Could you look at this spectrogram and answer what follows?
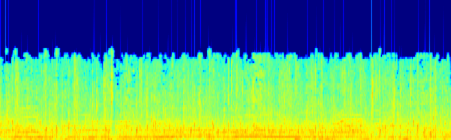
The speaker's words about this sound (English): Thank you. I'm humbled by your applause. As much as I can be. Thank you.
